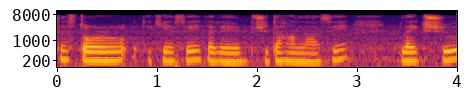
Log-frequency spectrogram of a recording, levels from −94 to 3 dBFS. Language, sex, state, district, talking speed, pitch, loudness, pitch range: Nagamese, female, Nagaland, Dimapur, 150 wpm, 205 Hz, -19 LUFS, 195-215 Hz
